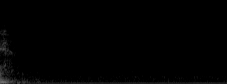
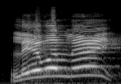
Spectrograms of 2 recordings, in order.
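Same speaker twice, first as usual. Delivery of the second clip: much higher and louder, slow and drawn out; preaching shout; 15 dB louder, slower than usual. Real, not acted. Preacher to the congregation, slow full-force shout. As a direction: cry it out slowly with full force.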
